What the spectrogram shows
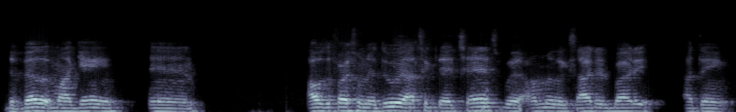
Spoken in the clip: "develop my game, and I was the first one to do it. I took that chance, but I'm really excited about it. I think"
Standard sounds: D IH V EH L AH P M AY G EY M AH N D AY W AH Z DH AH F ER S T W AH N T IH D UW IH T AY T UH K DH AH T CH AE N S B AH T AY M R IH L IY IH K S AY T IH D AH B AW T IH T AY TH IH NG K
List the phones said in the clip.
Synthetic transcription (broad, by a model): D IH V EH L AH P M AY G EY M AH N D AY W AH Z DH AH F ER S T W AH N T IH D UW IH T AY T UH K DH AH T CH AE N S B AH T AY M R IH L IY IH K S AY T IH D AH B AW T IH T AY TH IH NG K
